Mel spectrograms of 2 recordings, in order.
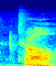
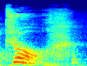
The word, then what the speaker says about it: Thoreau: Onun okunuşu Henry biraz... Henry David Thoreau. – Thoreau. – Thoreau.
